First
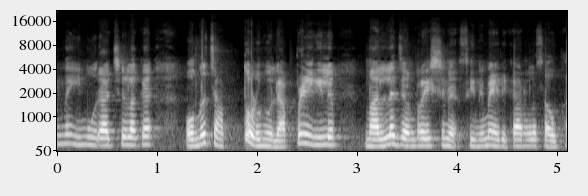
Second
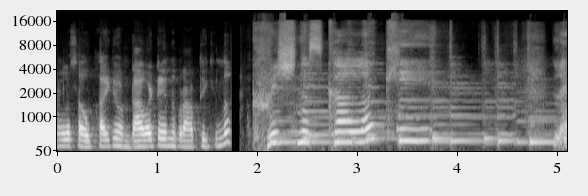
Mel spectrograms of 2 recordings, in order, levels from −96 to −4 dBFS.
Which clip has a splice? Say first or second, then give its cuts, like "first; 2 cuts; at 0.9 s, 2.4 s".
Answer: second; 1 cut; at 1.9 s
